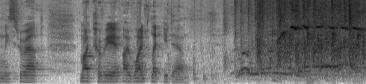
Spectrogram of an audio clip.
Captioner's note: cheering and applause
